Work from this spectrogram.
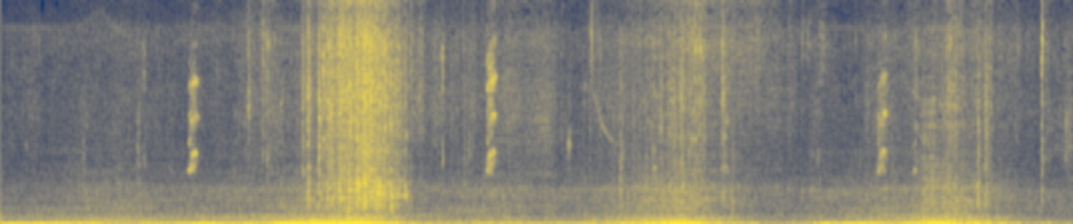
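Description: A Tata Safari in rough road mode strains off-road, its engine rumbling and revving in three swelling surges with loud low roar between quieter stretches.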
